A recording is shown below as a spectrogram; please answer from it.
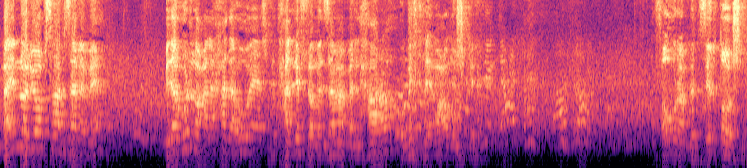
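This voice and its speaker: A man with a Jordanian accent doing stand-up comedy as an animated, escalating rant, telling stories and acting out bits. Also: sits high. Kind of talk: stand-up comedy about weddings. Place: live comedy show before an audience. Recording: echoey live venue, distant, noisy laughing crowd.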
